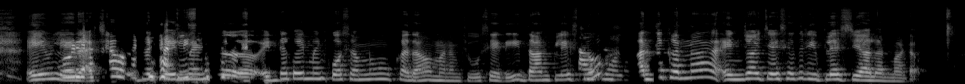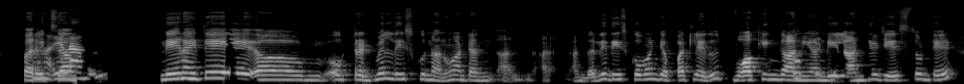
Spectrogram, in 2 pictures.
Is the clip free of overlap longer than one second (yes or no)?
no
